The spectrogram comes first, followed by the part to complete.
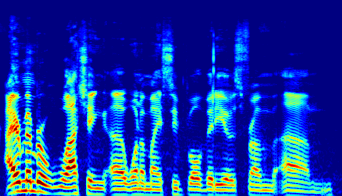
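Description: A man's voice: on the low side, animated, a little fast, no echo, studio quality. Laughing, loose-talking podcast host man. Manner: loose, laughing, many fillers and restarts. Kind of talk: casual podcast chat.

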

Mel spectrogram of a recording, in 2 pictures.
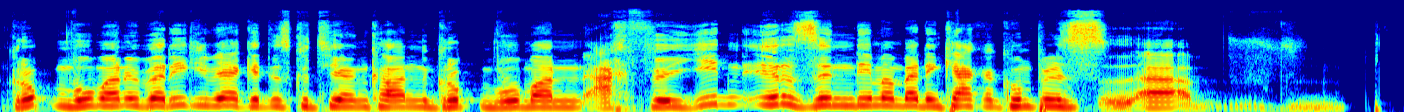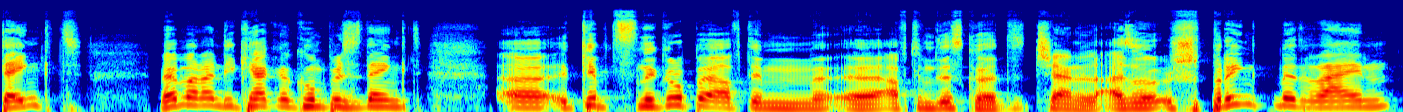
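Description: Slightly high-voiced male game master. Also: normal speed, no echo, clean studio sound. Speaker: game master and podcast host. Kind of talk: improvised tabletop game narration and chat.

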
